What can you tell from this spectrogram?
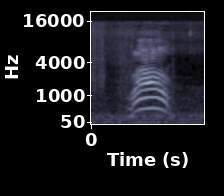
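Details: Bengal cat investigating something gives a single clear meow, rising then falling in a smooth arch, about half a second long, against quiet room background.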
